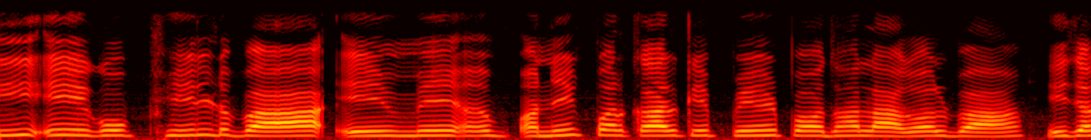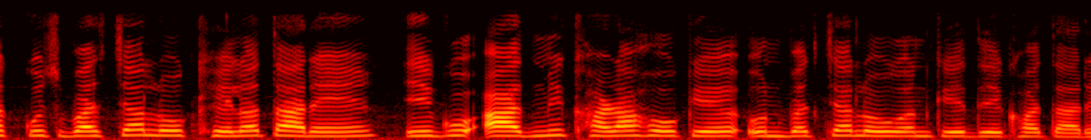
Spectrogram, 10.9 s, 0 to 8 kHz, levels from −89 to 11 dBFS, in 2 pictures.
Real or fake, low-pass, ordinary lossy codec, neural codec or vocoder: real; 7.2 kHz; none; none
